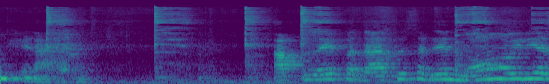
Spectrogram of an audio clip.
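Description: Steel spoon scraping and clinking against a metal kadhai while ambadi flowers, chillies and garlic are stir-fried, with a few sharp clinks in the first two seconds. A wavering pitched sound runs underneath in the second half.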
